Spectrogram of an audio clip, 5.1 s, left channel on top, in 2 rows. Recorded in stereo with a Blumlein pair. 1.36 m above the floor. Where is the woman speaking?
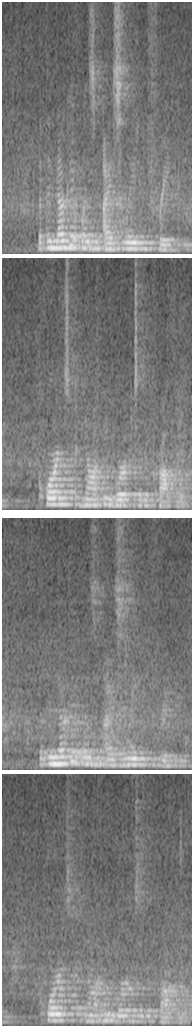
40° left, 0.8 m.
